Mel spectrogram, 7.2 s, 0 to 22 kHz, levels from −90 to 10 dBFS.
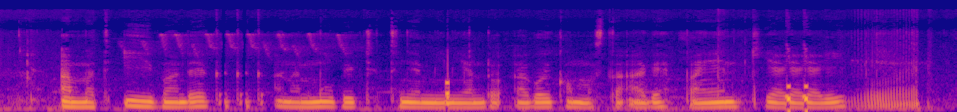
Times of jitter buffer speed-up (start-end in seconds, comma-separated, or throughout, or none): none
